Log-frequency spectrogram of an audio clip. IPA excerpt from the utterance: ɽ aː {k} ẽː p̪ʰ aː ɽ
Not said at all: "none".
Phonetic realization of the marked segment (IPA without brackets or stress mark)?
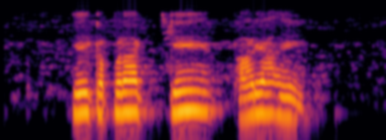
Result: k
